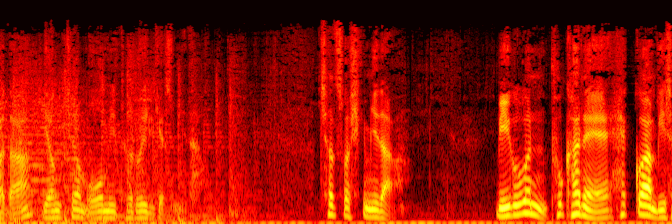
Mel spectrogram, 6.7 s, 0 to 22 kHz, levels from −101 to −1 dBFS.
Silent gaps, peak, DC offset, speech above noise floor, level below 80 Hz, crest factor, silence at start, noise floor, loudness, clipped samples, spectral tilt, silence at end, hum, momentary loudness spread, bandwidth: none; -8 dBFS; under 0.1%; 21 dB; -54 dBFS; 22 dB; 0 s; -48 dBFS; -28 LUFS; under 0.1%; -5.5 dB/octave; 0 s; none; 19 LU; 15 kHz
